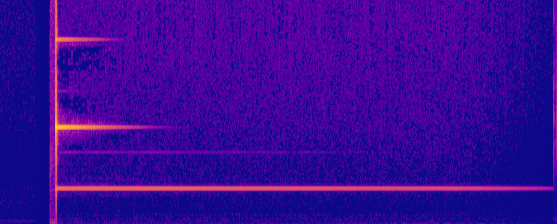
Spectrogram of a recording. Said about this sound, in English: transitioning at the sound of the bell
